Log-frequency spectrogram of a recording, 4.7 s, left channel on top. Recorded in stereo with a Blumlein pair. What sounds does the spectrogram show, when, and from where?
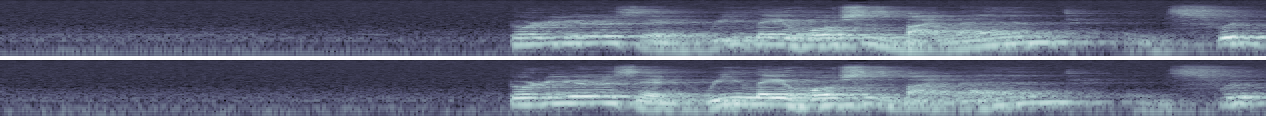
1.9 s a man speaking: 65° right, 0.9 m; by 4.7 s 50° left, 1.1 m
